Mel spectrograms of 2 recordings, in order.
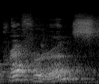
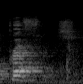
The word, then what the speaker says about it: preference: You can ask, what's your preference, 3 syllables, or you can ask, what's your preference, 2 syllables.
